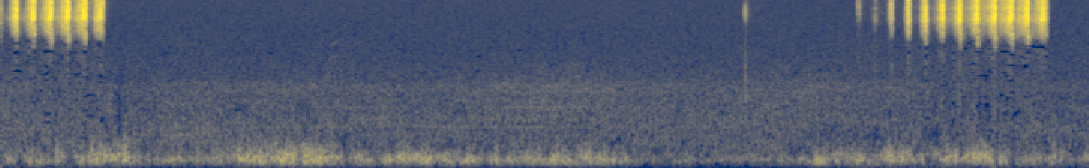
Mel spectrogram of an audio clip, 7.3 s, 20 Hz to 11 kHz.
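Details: Swiss gold grasshopper singing in Wildhaus, Switzerland, on 7 October 2022, two loud bursts of rapid, high scratchy pulses, each lasting under a second, separated by several seconds of soft low rustling and a single tick.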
